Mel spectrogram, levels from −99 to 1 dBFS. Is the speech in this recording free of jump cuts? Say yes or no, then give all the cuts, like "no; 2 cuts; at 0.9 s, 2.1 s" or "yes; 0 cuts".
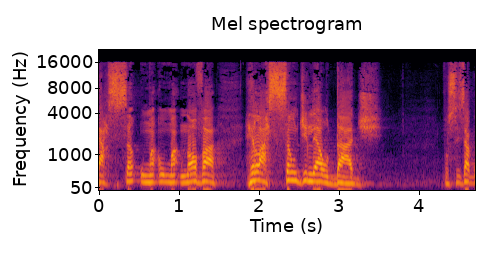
no; 1 cut; at 1.0 s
